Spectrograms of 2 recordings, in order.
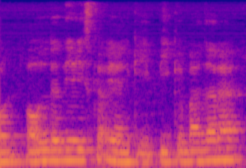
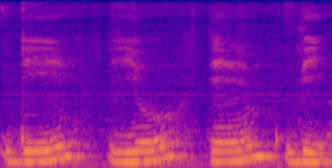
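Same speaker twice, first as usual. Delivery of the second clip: letters read slowly one by one; dictating letters slowly; spelled out slowly; much slower than usual. Shown as a demonstration. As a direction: spell the word slowly for the class. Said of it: "इसी तरह आपका होता है".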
